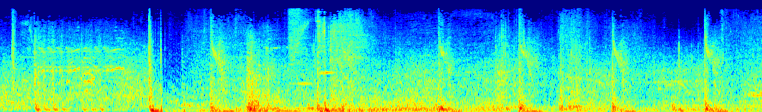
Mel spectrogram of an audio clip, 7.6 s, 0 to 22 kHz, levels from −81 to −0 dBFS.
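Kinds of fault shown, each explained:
No technical faults can be heard in the audio.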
